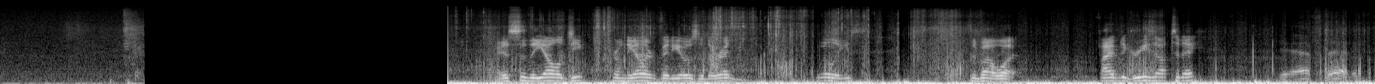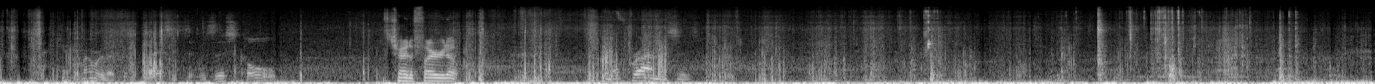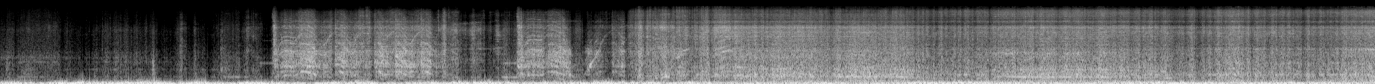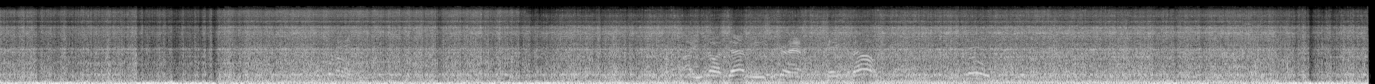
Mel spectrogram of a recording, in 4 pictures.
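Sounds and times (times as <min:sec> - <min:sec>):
car engine cranking and running: 0:30.2 - 0:55.0.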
